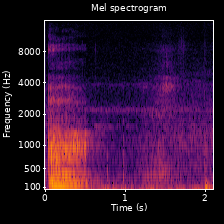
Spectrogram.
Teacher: पहला है विवृत स्वर, मुंह पूरा खुला होता है।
